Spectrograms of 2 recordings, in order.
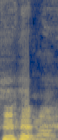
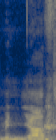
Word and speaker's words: Mignogna: Like, for so many years, people have never really knew how to pronounce Vic Mignogna's name. Yeah, no. It's Mignogna. Wait, it's Mignogna? Mignogna, yeah.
